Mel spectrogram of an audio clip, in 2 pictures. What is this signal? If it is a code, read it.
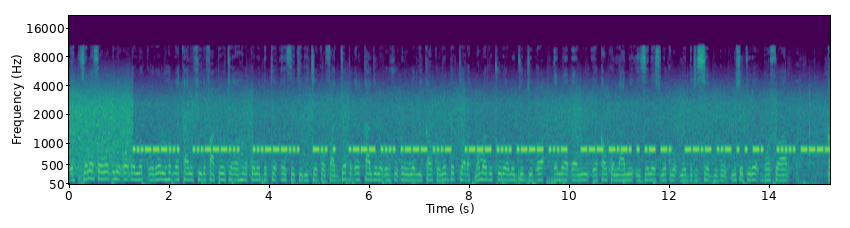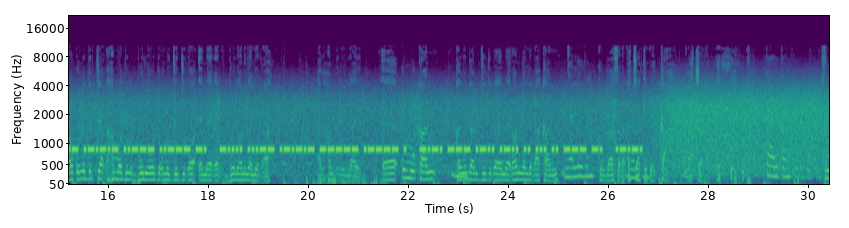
Morse code, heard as a keyed tone, machine-sent, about 30 wpm, 860 Hz, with radio static. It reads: <SOS> <SOS> <SOS> DE JHJV JHJV OCEAN QUEEN 50.22N 63.01E COLLISION <AR>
